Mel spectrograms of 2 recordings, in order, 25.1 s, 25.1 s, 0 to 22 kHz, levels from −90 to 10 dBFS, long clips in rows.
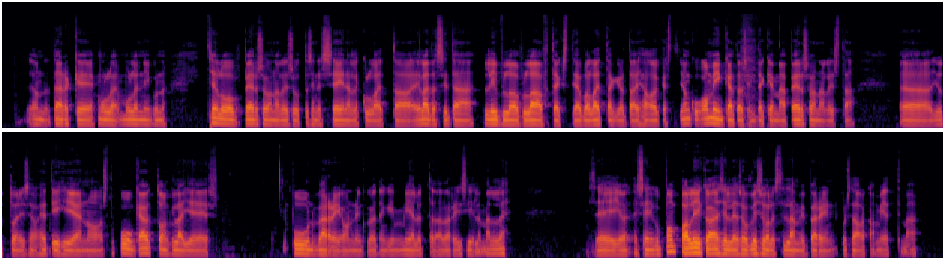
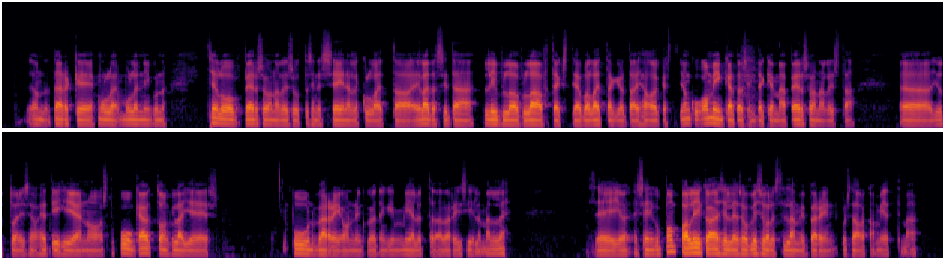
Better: first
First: none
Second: muffled; slightly; fading above 3 kHz

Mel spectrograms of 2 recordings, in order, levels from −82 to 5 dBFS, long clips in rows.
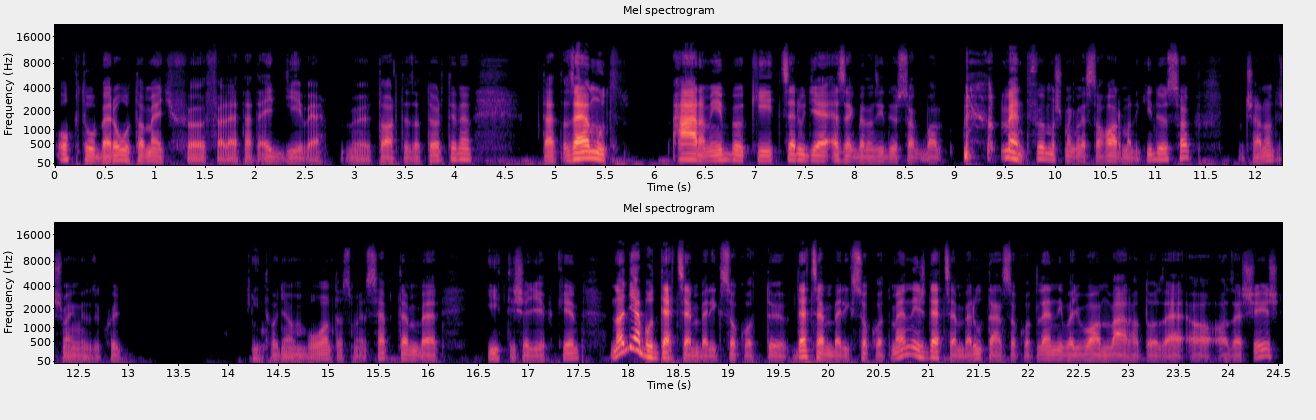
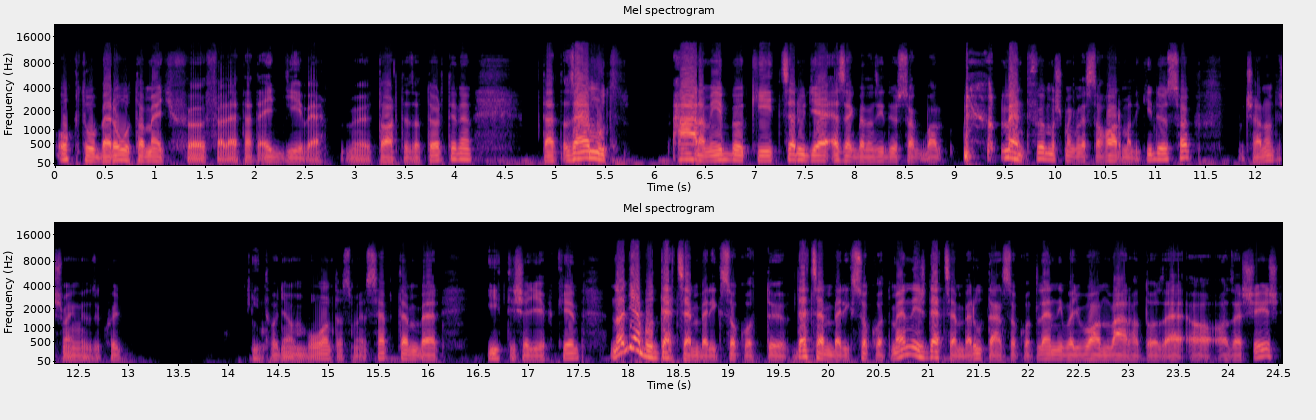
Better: first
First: none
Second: distortion; heavy; 4% of the sound clipped

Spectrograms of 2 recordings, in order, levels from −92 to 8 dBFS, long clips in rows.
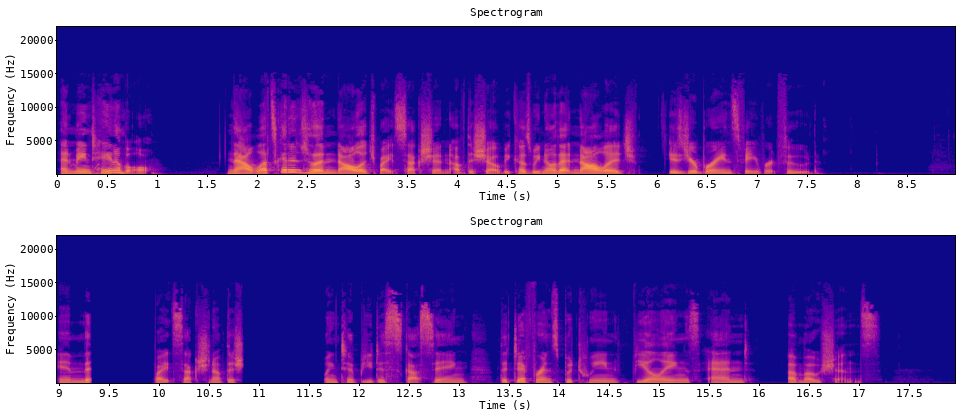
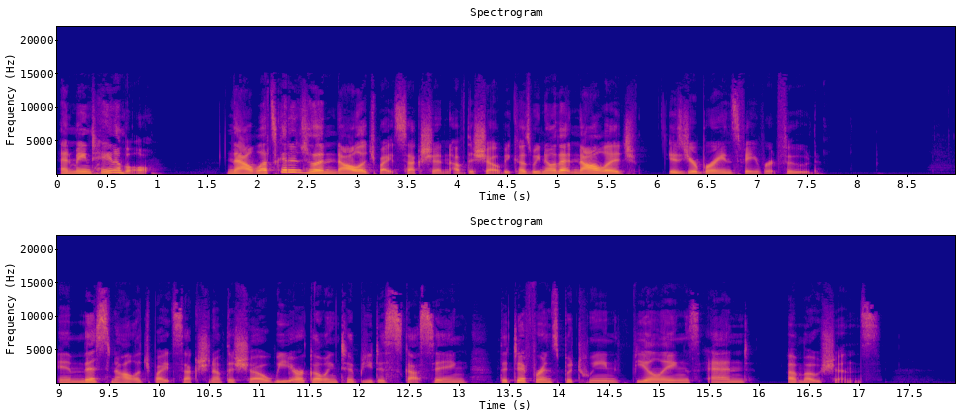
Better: second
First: audio cutting out; at 9.5 s for 0.5 s and at 11 s for 1 s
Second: none

